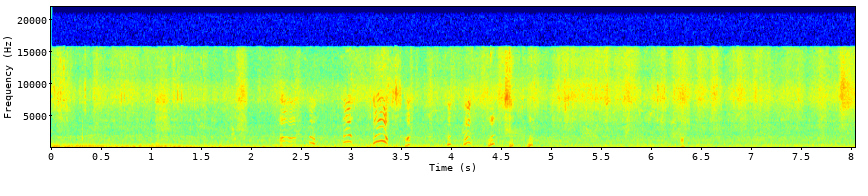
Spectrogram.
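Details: Four-week-old German Shorthaired Pointer puppies, a litter outdoors for the first time on December 1, 2009, give thin high whines and squeaky rising-falling whimpers in scattered bursts, over steady outdoor rumble and noise.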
